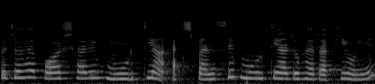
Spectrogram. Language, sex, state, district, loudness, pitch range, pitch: Hindi, female, Bihar, Gopalganj, -39 LUFS, 250-290 Hz, 275 Hz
